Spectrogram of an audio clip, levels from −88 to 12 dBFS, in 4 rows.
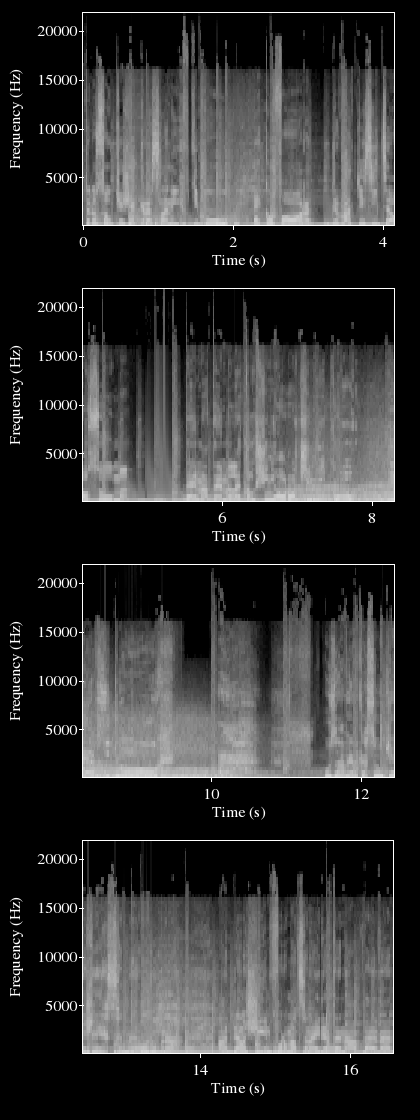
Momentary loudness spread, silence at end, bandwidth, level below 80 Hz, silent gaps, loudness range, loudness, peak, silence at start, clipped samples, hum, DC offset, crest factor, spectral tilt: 6 LU; 0 s; over 20 kHz; -24 dBFS; none; 3 LU; -12 LUFS; 0 dBFS; 0.05 s; under 0.1%; none; under 0.1%; 12 dB; -4.5 dB/octave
